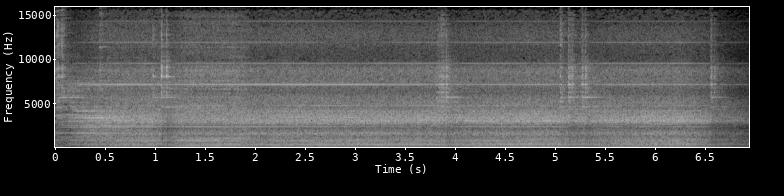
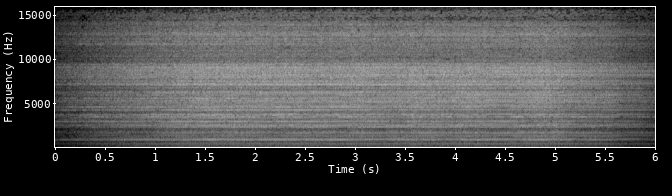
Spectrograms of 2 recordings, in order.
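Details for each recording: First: Delta 36-725T2 belt-driven table saw after the zero-clearance insert was sanded to stop the blade rubbing. Steady high hiss and whir of the evenly spinning blade with no grating; running clean. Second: Delta 36-725T2 table saw with a newly fitted hard plastic zero-clearance insert. A harsh, hissy high-pitched grating swells as the blade reaches speed; the blade is likely rubbing slightly on the insert.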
